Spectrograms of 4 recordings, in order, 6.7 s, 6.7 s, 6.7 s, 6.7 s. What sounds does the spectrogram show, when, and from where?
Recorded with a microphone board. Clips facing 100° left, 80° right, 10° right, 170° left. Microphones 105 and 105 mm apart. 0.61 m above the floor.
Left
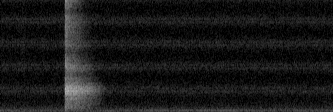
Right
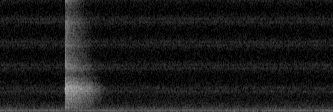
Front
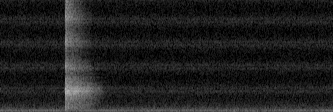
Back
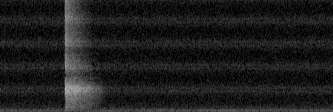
1.3 s a clap: 40° left, 6.5 m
